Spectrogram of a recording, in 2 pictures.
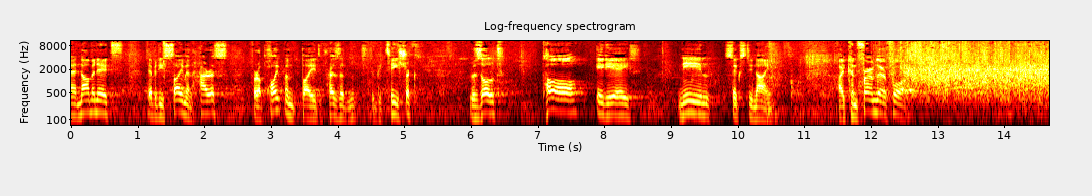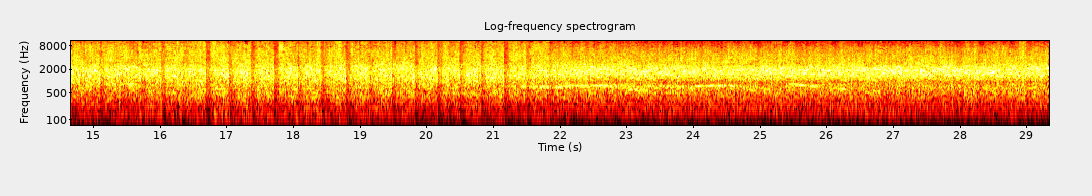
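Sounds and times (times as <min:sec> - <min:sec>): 
speech: 0:00.0 - 0:05.4, 0:06.0 - 0:10.8, 0:11.5 - 0:12.8
parliamentary applause from government benches: 0:12.2 - 0:29.3.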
